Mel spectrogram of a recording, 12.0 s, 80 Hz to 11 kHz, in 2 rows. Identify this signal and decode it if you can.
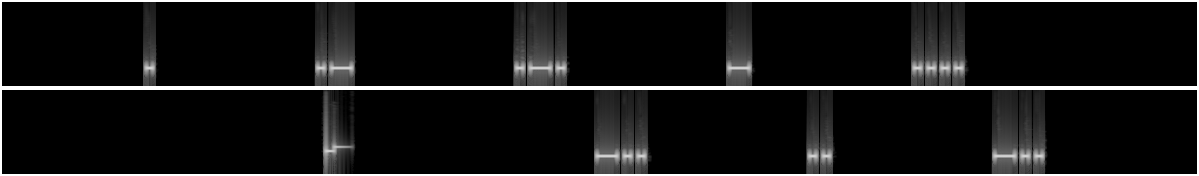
Morse code, heard as a keyed tone, about 36 wpm, spaced as for 10 wpm, 700 Hz. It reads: EARTH DID
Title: 8x Character Spacing - Top 300 Words - 35wpm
